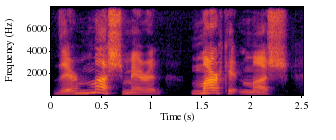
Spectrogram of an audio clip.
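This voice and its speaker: A man's voice: on the high side, sing-song, takes it slowly, sharp tone, pitched above the performer's own voice, exaggerated voice. A man voicing an exasperated, scolding wife and mother with a grating edge in a fantasy story.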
